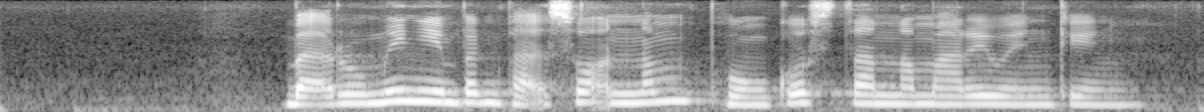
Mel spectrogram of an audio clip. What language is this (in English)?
Javanese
